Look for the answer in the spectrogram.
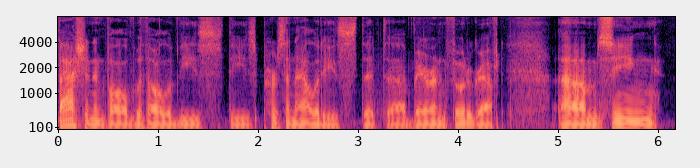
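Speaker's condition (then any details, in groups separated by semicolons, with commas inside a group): No condition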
